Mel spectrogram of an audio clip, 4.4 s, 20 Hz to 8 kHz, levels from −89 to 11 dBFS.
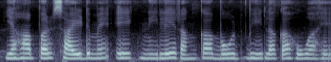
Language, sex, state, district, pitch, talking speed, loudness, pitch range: Hindi, female, Madhya Pradesh, Bhopal, 215 Hz, 175 wpm, -17 LUFS, 210-225 Hz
